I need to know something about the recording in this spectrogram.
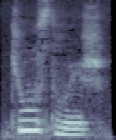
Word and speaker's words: чувствуешь: Чувствуешь penеkanannya di sini. Чувствуешь. Di sini чувству dan ada huruf Y, ya.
